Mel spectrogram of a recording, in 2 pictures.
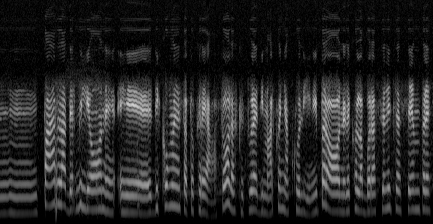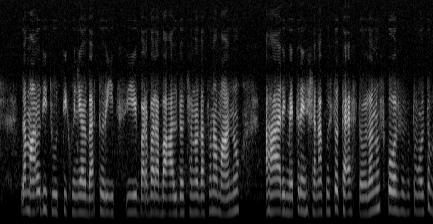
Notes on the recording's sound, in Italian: In questa puntata sono intervenuti in diretta telefonica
